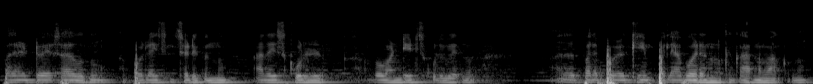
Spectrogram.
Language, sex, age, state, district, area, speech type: Malayalam, male, 30-45, Kerala, Idukki, rural, spontaneous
